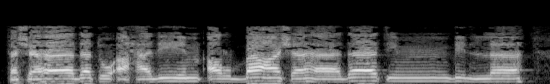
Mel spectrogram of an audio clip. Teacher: قرأ ورش أربع بنصب العين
